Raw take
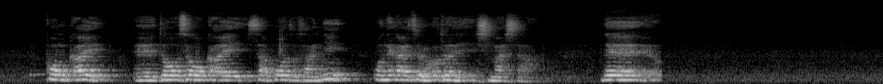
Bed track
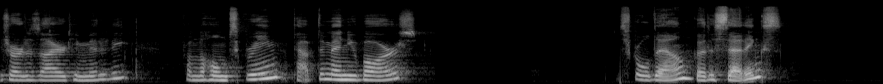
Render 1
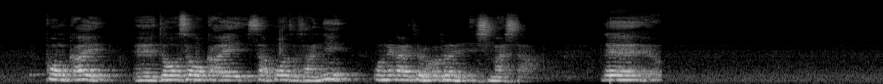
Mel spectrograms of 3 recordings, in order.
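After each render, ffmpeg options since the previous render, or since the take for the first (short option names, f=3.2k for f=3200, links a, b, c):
-filter_complex "[0:a]asplit=3[a][b][c];[a]afade=t=out:st=3.54:d=0.02[d];[b]lowpass=2.3k,afade=t=in:st=3.54:d=0.02,afade=t=out:st=4.68:d=0.02[e];[c]afade=t=in:st=4.68:d=0.02[f];[d][e][f]amix=inputs=3:normalize=0,asettb=1/sr,asplit=3[g][h][i];[g]atrim=end=5.194[j];[h]atrim=start=5.19:end=6.1,asetpts=PTS-STARTPTS,afade=t=in:d=0.004:c=qsin,afade=t=out:st=0.906:d=0.004:c=qsin,highpass=310,lowpass=5.1k[k];[i]atrim=start=6.096[l];[j][k]acrossfade=d=0.004:c1=hsin:c2=qsin[m];[m][l]acrossfade=d=0.004:c1=qsin:c2=hsin"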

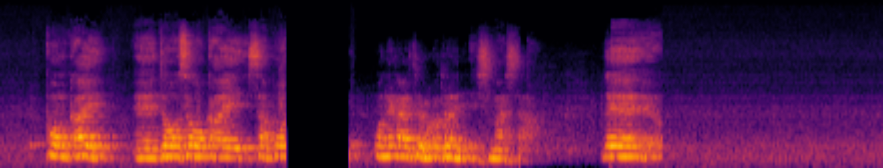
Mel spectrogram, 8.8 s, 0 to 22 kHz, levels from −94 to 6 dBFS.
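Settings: -filter_complex "[0:a]asettb=1/sr,asplit=3[a][b][c];[a]atrim=end=4.584[d];[b]atrim=start=4.58:end=5.26,asetpts=PTS-STARTPTS,afade=t=in:d=0.004:c=qsin,afade=t=out:st=0.676:d=0.004:c=qsin,highshelf=f=2.4k:g=-10.5[e];[c]atrim=start=5.256[f];[d][e]acrossfade=d=0.004:c1=hsin:c2=qsin[g];[g][f]acrossfade=d=0.004:c1=qsin:c2=hsin,asplit=3[h][i][j];[h]atrim=end=2.86,asetpts=PTS-STARTPTS,afade=t=out:st=2.856:d=0.004:c=hsin[k];[i]atrim=start=2.86:end=3.49,asetpts=PTS-STARTPTS,volume=0[l];[j]atrim=start=3.49,asetpts=PTS-STARTPTS,afade=t=in:d=0.004:c=hsin[m];[k][l][m]concat=n=3:v=0:a=1"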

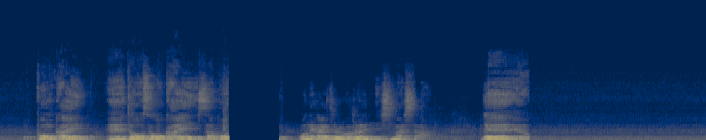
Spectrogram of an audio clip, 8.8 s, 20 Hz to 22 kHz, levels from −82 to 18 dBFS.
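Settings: -filter_complex "[0:a]acrossover=split=650|1600[a][b][c];[b]acompressor=threshold=-37dB:ratio=6[d];[c]alimiter=level_in=4.5dB:limit=-24dB:level=0:latency=1:release=209,volume=-4.5dB[e];[a][d][e]amix=inputs=3:normalize=0"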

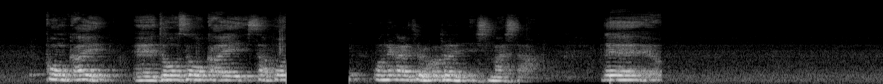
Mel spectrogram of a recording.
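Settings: -af "volume=4.5dB"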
